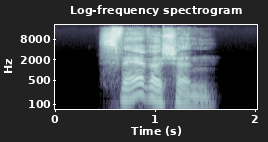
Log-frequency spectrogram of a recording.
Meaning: inflection of sphärisch: 1. strong genitive masculine/neuter singular 2. weak/mixed genitive/dative all-gender singular 3. strong/weak/mixed accusative masculine singular 4. strong dative plural
- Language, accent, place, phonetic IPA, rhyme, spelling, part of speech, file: German, Germany, Berlin, [ˈsfɛːʁɪʃn̩], -ɛːʁɪʃn̩, sphärischen, adjective, De-sphärischen.ogg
